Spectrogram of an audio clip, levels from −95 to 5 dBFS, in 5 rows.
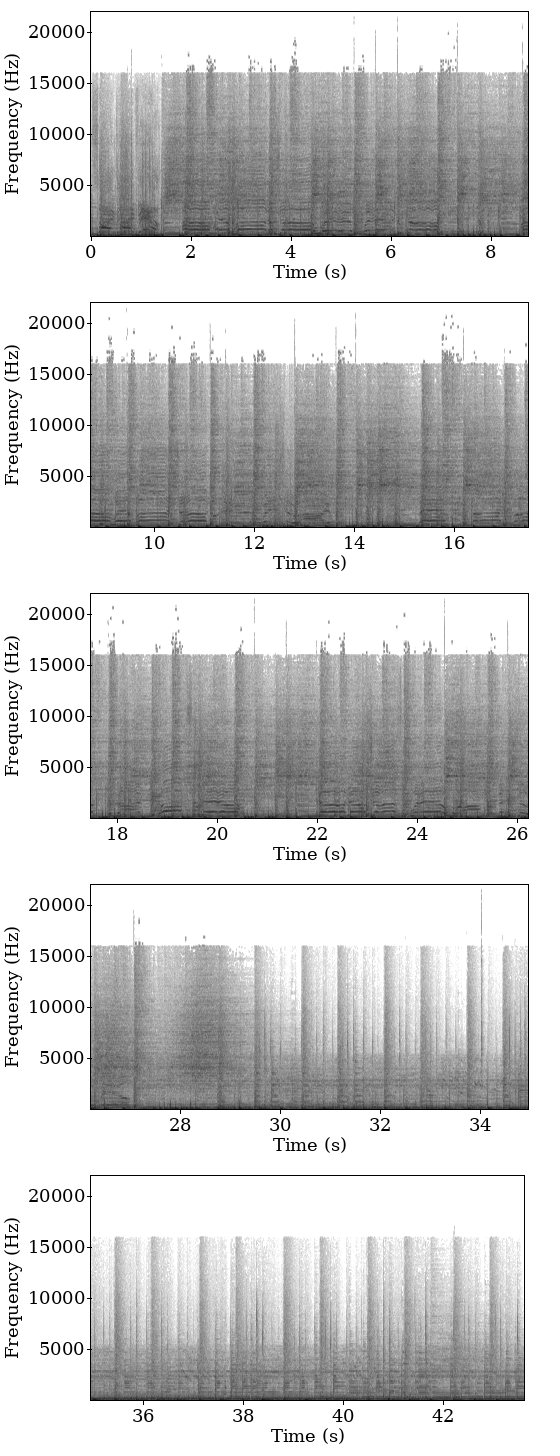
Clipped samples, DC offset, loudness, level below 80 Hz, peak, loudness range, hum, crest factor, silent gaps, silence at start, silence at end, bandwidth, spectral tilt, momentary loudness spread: under 0.1%; under 0.1%; -17 LUFS; -22 dBFS; -2 dBFS; 3 LU; none; 12 dB; none; 0 s; 0 s; 17.5 kHz; -5 dB/octave; 4 LU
